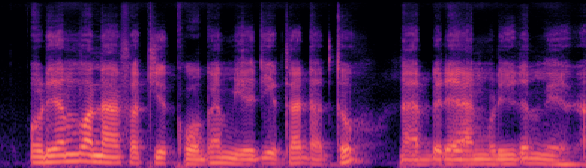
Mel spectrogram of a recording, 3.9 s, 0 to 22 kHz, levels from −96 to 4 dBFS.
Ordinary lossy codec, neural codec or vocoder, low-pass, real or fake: none; codec, 44.1 kHz, 2.6 kbps, DAC; none; fake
